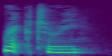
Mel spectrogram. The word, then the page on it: rectory: British English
